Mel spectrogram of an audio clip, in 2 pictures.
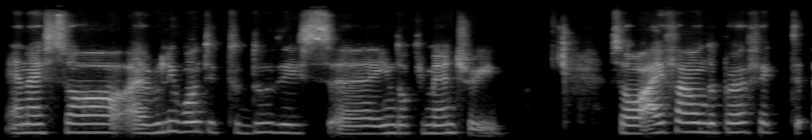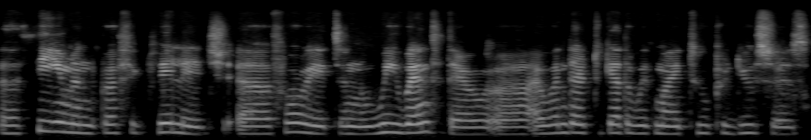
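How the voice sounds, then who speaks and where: A woman's voice: medium pitch, flat delivery, moderate pace. A woman with a Romanian accent giving a casual interview answer as a filmmaker on a video call. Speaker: documentary filmmaker, panel guest.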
